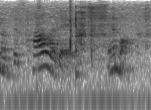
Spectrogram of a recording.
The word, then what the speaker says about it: Imbolc: The name of this holiday, Imbolc, which is spelled Imbolc, but the B is silent, literally means in the belly.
